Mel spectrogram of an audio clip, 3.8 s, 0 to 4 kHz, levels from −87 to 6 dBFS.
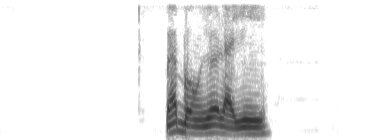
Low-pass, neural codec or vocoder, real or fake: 3.6 kHz; none; real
